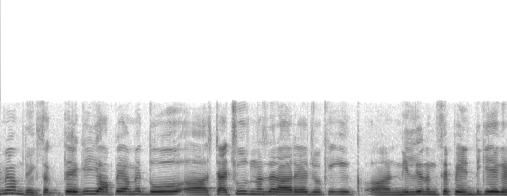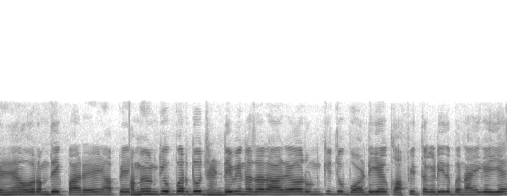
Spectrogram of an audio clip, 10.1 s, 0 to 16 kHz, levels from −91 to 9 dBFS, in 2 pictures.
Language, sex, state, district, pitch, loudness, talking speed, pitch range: Hindi, male, Jharkhand, Jamtara, 190 Hz, -15 LUFS, 325 wpm, 180-200 Hz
